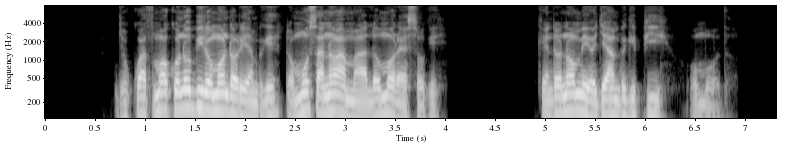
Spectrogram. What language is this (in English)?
Luo (Kenya and Tanzania)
